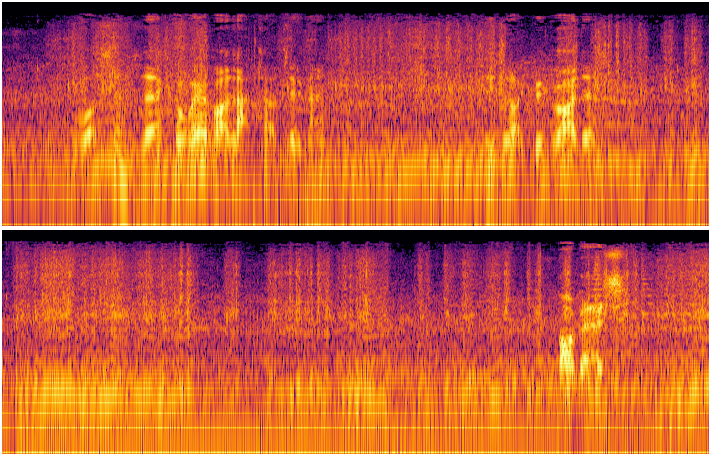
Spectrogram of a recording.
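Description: Other motorcycles rev loudly as they pass close by.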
